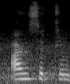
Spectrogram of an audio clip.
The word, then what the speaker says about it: UNCITRAL: On international trade law को, इस abbreviation को UNCITRAL प्रोनाउंस करते हैं।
